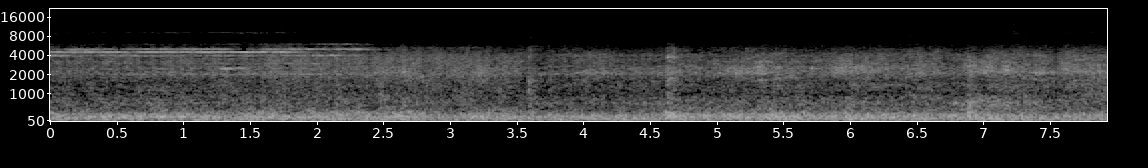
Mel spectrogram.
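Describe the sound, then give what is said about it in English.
A train rumbles past, its steady roar filling the air while high metallic wheel squeals ring out over the first few seconds before fading into the continuous clatter. “train full on.”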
